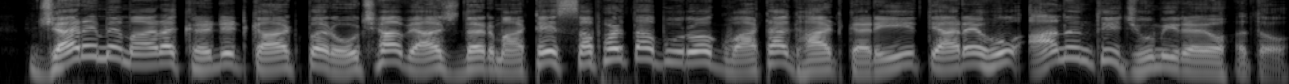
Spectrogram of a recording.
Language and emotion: Gujarati, happy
